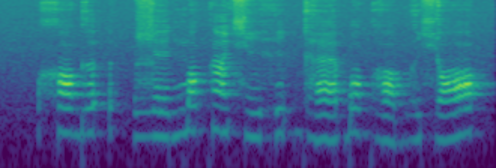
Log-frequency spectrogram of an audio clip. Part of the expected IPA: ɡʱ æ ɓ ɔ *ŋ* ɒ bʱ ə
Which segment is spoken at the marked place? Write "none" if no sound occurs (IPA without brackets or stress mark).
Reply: ɡʱ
